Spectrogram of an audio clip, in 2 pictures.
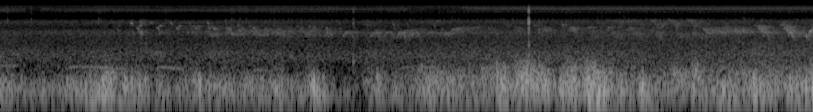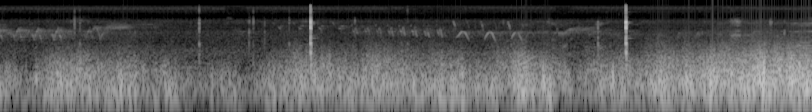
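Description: Wind rumbling on the microphone, growing louder in the second half, with two sharp knocks about eight and eleven seconds in.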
